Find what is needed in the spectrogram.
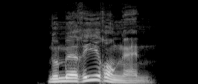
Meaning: plural of Nummerierung
- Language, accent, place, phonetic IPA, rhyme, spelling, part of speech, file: German, Germany, Berlin, [nʊməˈʁiːʁʊŋən], -iːʁʊŋən, Nummerierungen, noun, De-Nummerierungen.ogg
